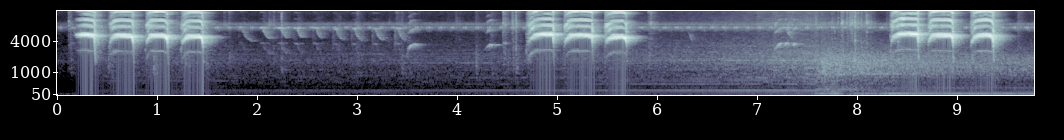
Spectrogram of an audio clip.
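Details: Bar-winged prinia giving a threatening call, used as a lure so other prinias call. Three bursts of four quick buzzy, arched notes are separated by quieter gaps, and rustling noise rises near the end.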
